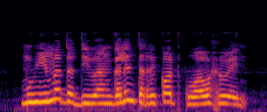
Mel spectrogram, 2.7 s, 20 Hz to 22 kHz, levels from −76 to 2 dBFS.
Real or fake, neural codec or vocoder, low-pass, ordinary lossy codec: real; none; 19.8 kHz; AAC, 24 kbps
